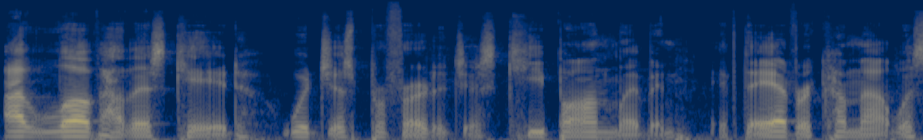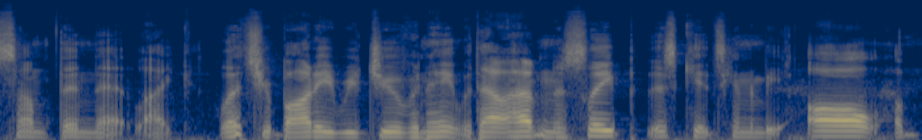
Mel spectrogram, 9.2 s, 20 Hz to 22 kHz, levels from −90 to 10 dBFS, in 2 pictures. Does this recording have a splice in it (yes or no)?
yes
